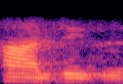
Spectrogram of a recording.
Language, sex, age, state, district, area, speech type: Hindi, male, 18-30, Madhya Pradesh, Jabalpur, urban, conversation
